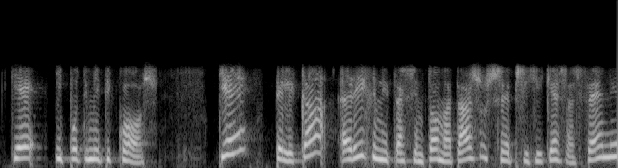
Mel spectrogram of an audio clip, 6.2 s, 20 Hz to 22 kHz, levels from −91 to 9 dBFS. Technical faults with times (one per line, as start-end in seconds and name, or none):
0.00-6.18 Opus voice compression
